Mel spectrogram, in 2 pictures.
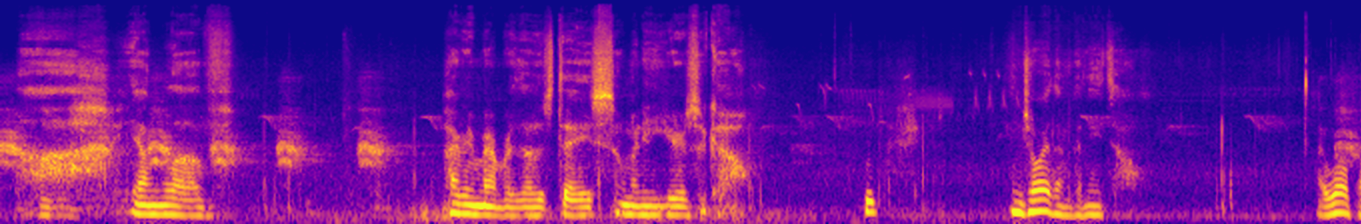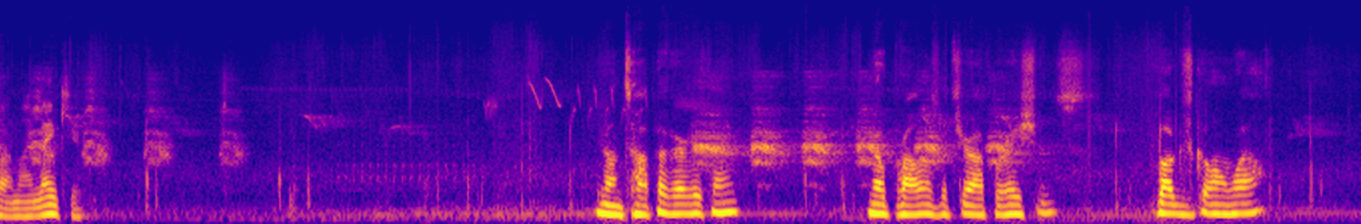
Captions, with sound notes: - Ah, young love. I remember those days so many years ago. Enjoy them Benito. - I will Carmine. Thank you. (crows cawing) - You on top of everything? No problems with your operations? Bugs going well?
